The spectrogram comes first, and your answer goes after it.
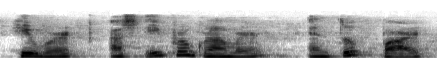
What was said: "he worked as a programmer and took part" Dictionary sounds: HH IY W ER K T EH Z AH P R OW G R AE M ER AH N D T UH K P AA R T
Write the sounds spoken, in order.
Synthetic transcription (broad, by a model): HH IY W ER K T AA S AH P R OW G R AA M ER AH N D T UH K P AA R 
